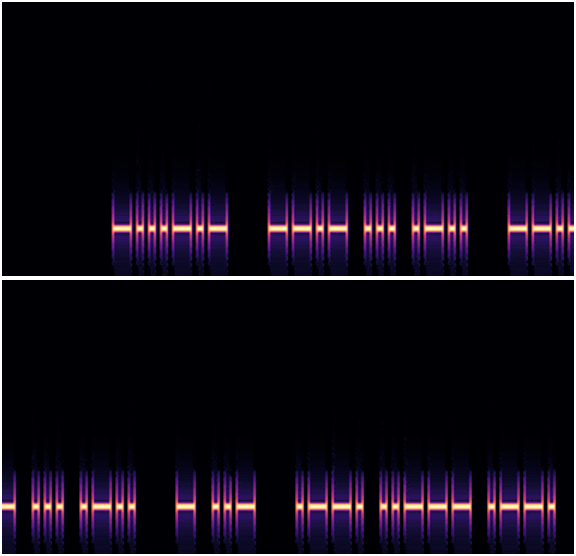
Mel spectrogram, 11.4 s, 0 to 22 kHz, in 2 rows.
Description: Morse code, heard as a keyed tone, about 20 wpm, 700 Hz. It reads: <BK> QSL QSL TU P2P
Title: POTA QSO Practice - 20wpm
